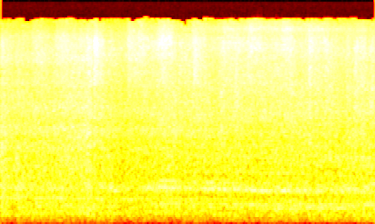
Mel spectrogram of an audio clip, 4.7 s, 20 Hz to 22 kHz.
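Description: Keihan 9000-series commuter train rolling past close by on a curve: a steady rumble and rattle of wheels on rail, with a few faint steady tones running under it from about a second and a half in.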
